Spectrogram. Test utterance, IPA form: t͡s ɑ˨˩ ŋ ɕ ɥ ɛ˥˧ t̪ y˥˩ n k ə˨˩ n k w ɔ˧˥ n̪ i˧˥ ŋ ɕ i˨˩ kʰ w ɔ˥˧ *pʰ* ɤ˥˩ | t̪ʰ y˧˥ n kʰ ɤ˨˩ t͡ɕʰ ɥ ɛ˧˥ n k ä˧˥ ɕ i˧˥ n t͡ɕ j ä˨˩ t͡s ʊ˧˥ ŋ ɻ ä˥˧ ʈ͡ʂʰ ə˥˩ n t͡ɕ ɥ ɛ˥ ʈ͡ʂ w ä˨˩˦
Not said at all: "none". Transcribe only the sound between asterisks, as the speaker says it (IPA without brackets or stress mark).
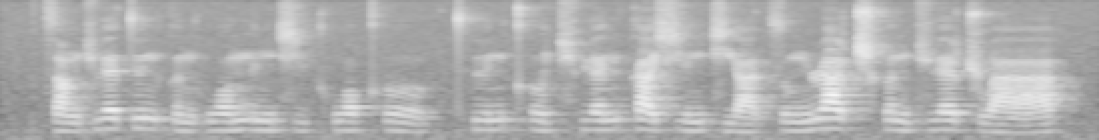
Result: kʰ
